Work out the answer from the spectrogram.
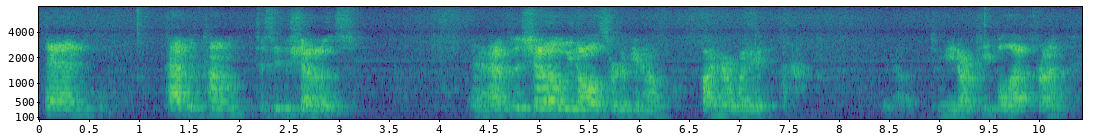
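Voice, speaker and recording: A man's voice: fairly high pitch, steady tone, a little slow, pauses often, a bit bright, highs cut off. A man sharing memories of a family friend at a memorial, hesitant and full of fillers, chuckling at times. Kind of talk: informal spoken remembrance. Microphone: no microphone, heard from a distance. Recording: echoey room, speaker far from the mic.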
